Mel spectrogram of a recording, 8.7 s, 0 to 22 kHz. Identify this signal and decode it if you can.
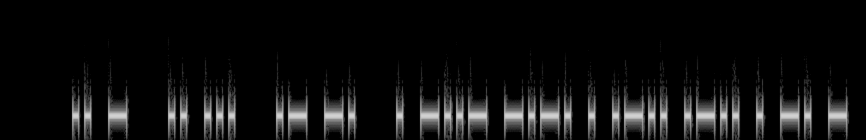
Morse code, heard as a keyed tone, about 19 wpm, 700 Hz. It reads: IT IS AN EXCELLENT
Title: Sentences from Top 1000 Words - Review Part 5 - 20wpm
